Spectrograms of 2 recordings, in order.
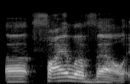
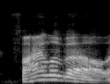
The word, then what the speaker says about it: Phyla Vell: Phyla Vell. It's spelled with a P-H-Y-L-A. It's kind of one of those weird ones. – Yeah. Phyla Vell, that's our second baseman.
